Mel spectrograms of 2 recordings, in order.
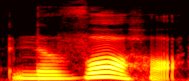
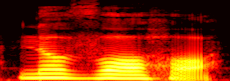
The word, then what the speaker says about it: Нового: So so say Novoho, but only with the stress on the middle syllable, which is Novoho. So say it with me, Novoho.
